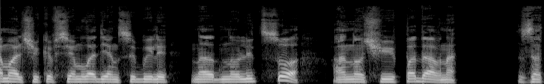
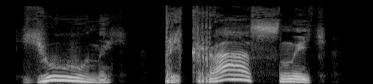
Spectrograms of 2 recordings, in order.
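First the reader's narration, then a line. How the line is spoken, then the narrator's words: Insinuating wind-like whisper. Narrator (Russian): Голос звучал вкрадчиво, как шепот ветра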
